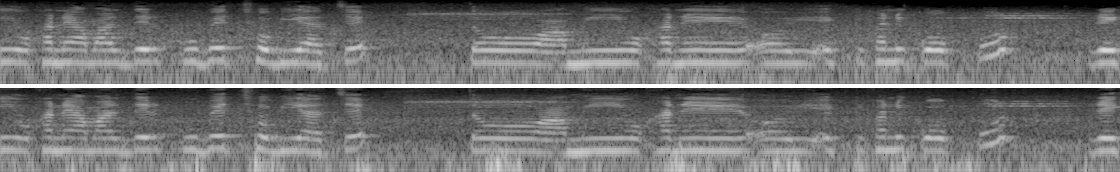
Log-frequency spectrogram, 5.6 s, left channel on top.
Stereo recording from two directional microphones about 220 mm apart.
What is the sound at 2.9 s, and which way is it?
A woman's voice, 20° right (ahead or behind).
